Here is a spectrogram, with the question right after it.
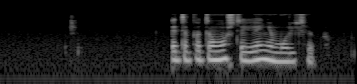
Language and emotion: Russian, neutral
